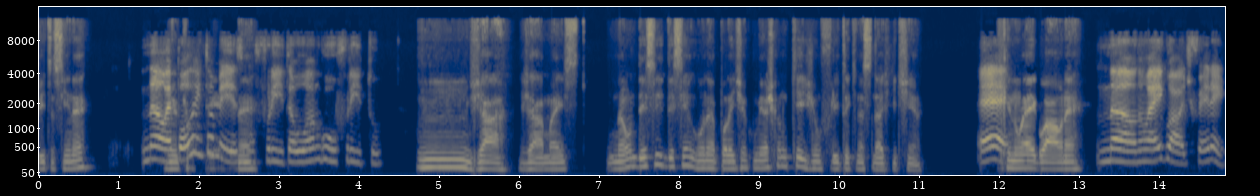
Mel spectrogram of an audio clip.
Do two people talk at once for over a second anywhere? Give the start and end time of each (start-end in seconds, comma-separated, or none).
1.5-2.7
